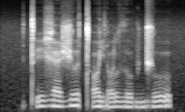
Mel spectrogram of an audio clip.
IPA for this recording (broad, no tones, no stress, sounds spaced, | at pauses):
tʼ i ɣ ɛ ʒ ɯ tʼ ɔ j ɾ o l ð u ɡ d͡ʒ u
